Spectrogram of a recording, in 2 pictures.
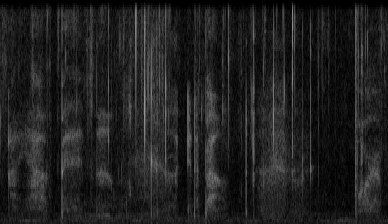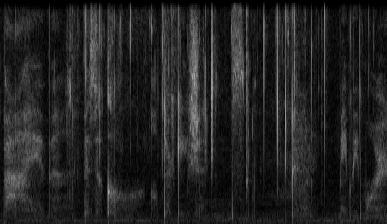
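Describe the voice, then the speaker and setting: A woman speaks entirely in a breathy whisper, as if through cupped hands. Her ASMR ramble moves very slowly, and she lingers over words, often repeating them. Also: poor audio. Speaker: ASMR host.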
